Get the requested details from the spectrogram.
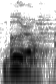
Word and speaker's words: burro: Am I saying it right? Burro? – Burro. – Okay. – B-U-R-R-O. – Okay. – I mean, I can't roll my R's, so I can't say it correctly.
